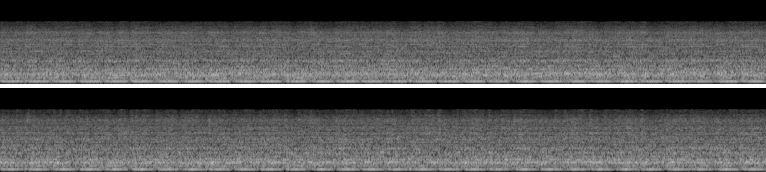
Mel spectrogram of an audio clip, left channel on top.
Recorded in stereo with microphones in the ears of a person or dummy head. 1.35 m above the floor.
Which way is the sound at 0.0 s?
15° right (ahead or behind).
